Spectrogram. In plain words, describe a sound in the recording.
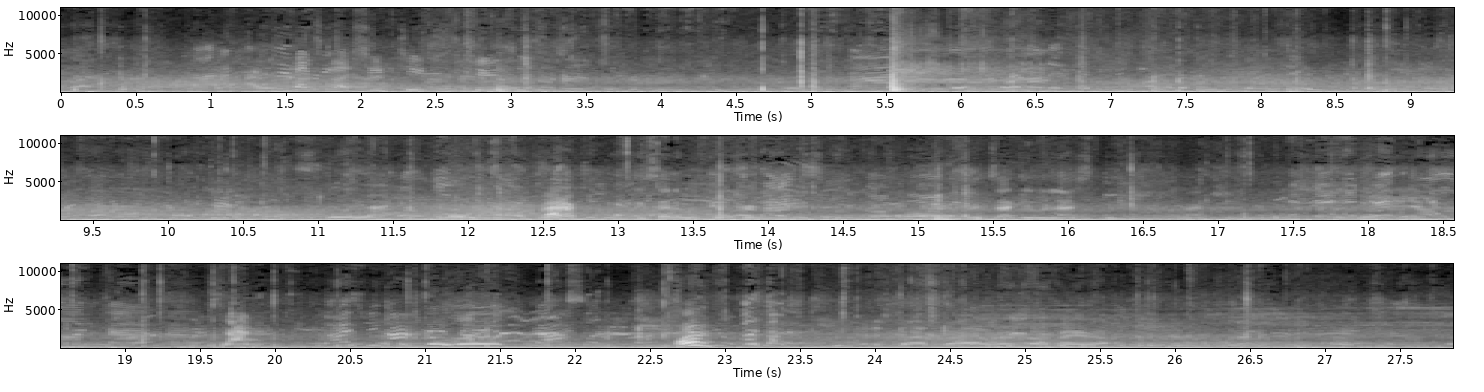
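Men and boys call out and chatter nearby outdoors.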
